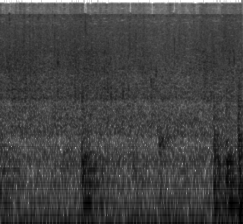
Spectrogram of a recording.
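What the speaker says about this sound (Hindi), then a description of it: "तो हल्का सा फ्राई करूँगी, जैसे ये फ्राई हो जाएगा" Ginger and garlic fry lightly in a pan for Egyptian koshari, giving a steady, close sizzle with faint stirring scrapes throughout.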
